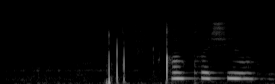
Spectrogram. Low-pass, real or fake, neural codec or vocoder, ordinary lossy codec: 7.2 kHz; fake; codec, 44.1 kHz, 2.6 kbps, SNAC; none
